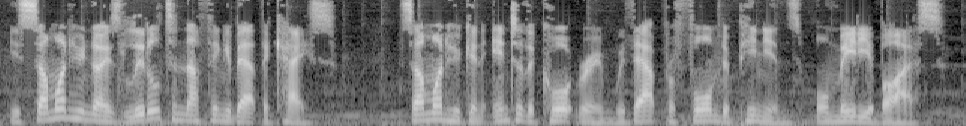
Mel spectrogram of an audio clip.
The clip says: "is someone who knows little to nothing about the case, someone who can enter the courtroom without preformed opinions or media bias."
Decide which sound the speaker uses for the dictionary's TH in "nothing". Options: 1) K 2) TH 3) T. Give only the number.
2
